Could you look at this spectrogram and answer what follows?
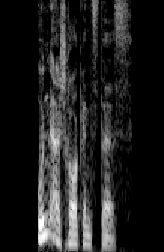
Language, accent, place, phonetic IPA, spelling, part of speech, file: German, Germany, Berlin, [ˈʊnʔɛɐ̯ˌʃʁɔkn̩stəs], unerschrockenstes, adjective, De-unerschrockenstes.ogg
- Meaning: strong/mixed nominative/accusative neuter singular superlative degree of unerschrocken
